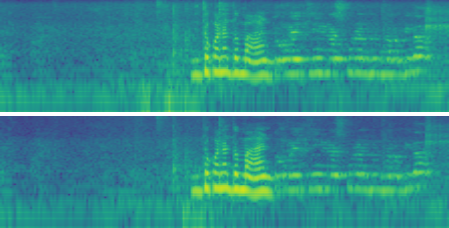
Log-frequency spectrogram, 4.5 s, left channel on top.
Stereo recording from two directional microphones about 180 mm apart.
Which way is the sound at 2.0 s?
25° right (ahead or behind).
